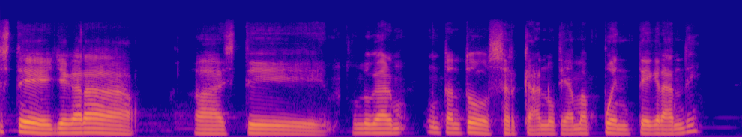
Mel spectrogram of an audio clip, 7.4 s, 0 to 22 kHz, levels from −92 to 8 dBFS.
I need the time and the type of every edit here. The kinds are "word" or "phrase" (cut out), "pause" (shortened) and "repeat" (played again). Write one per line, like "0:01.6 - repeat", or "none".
0:01.7 - pause
0:03.4 - pause
0:05.6 - word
